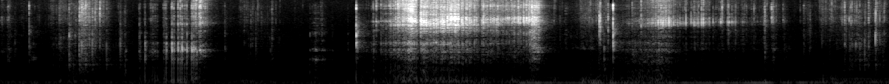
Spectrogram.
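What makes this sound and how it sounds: A dry, solid rectangular pink Palmolive soap bar is held in the hand and scraped and cut with a metal utility knife blade into crumbly shavings. Bright, dry scraping and crackly crumbling sounds come in uneven bursts, with one longer, louder scrape in the middle of the clip.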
